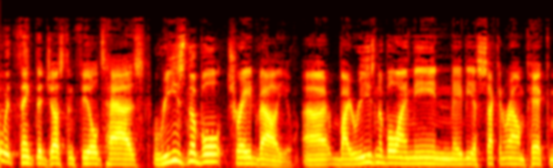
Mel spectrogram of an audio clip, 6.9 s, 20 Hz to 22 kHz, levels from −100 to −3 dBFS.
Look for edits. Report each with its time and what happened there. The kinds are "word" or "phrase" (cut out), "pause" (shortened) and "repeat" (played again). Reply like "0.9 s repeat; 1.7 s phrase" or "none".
1.9 s pause

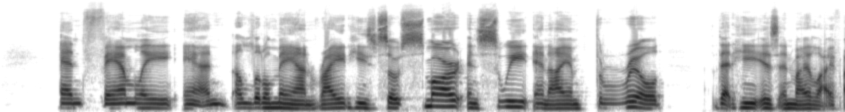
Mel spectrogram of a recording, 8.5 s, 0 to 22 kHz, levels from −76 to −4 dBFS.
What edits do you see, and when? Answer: 2.3 s word; 3.8 s word

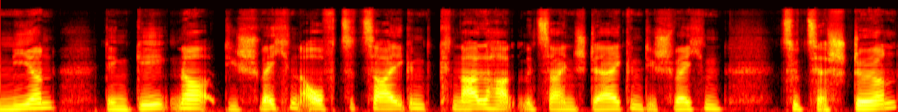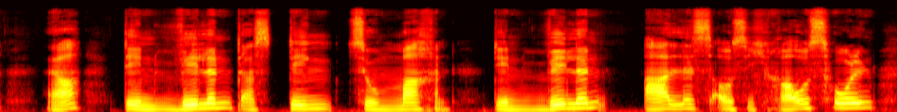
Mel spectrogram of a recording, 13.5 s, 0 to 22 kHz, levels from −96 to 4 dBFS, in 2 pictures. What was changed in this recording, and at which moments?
none

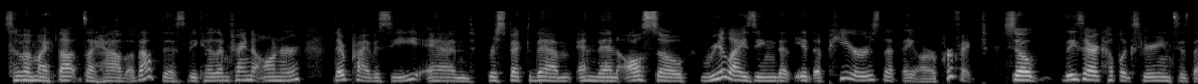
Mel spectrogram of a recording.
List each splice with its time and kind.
4.8 s pause; 6.9 s pause; 7.9 s word; 10.0 s pause

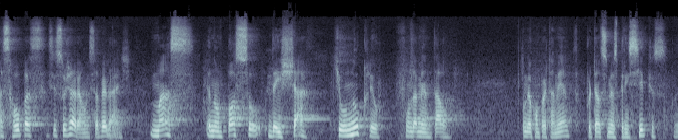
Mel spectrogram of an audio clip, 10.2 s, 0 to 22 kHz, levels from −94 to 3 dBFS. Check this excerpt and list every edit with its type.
3.0 s pause; 4.9 s word; 7.8 s word

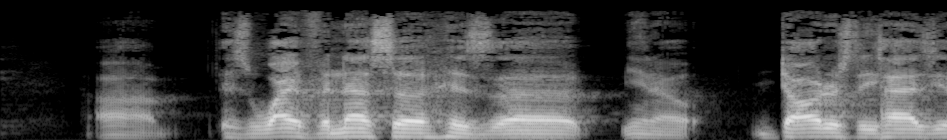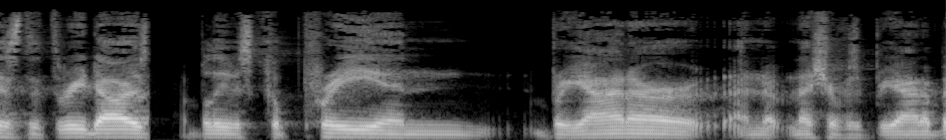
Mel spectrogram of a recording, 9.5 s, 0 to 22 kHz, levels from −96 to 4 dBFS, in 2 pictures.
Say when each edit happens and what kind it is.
4.4 s word; 5.5 s word

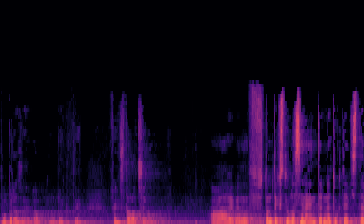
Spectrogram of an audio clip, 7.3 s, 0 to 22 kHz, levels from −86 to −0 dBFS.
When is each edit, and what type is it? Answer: none

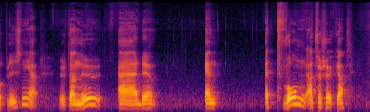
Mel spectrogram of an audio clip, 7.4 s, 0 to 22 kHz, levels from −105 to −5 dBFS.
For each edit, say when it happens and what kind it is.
none

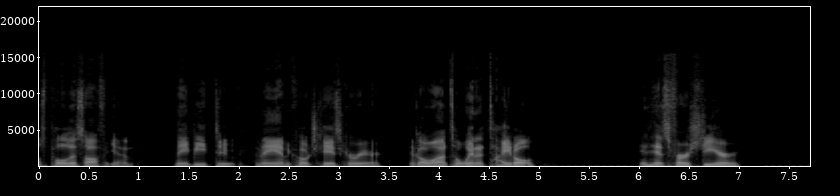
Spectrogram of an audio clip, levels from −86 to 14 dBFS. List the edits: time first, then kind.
1.3 s word; 2.1 s pause; 3.7 s phrase

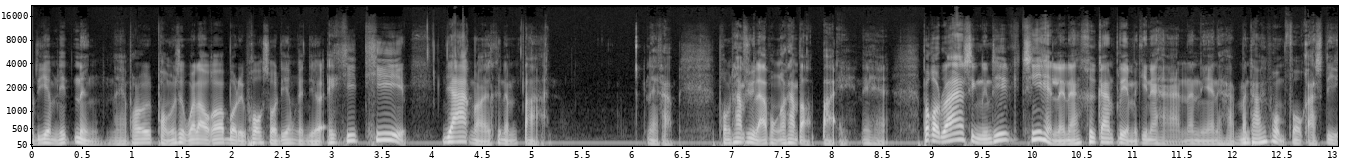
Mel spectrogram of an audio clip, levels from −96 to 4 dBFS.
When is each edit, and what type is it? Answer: 7.1 s word; 7.6 s word

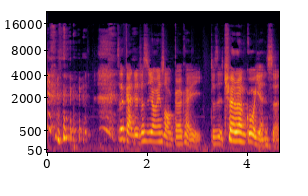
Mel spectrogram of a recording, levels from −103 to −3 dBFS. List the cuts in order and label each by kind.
none

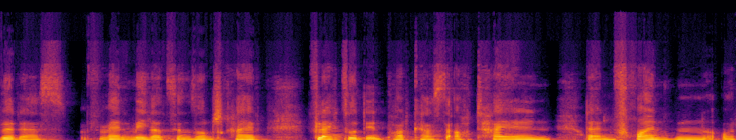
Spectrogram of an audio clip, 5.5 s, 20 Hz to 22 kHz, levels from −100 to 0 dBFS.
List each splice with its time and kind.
1.1 s word; 2.6 s word; 4.4 s word

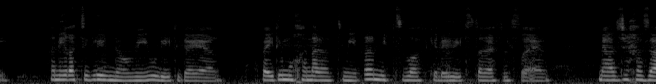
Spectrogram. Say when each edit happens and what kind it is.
0.9 s word; 3.1 s word; 3.6 s word; 5.0 s word

